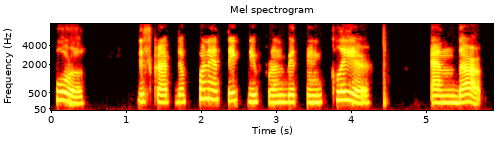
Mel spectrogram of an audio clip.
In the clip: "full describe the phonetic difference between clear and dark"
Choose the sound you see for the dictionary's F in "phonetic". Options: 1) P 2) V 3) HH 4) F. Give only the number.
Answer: 1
